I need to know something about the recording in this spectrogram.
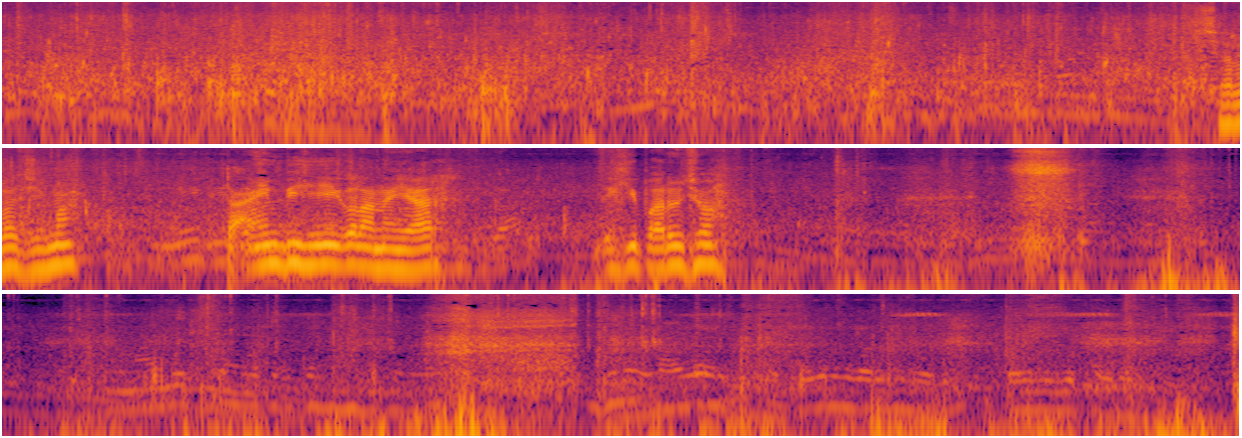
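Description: Footsteps crunch on stony dirt ground outdoors.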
